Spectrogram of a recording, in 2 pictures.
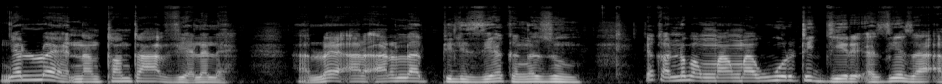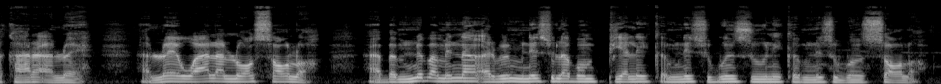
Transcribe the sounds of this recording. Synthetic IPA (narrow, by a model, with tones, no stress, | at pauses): ɲɛ˦lɔ˦ɛ˨na˨ntɔ˦ntaː˦vɪ˨ɛ˨lɪ˦lɛ˨ | a̰˨lɔ˦ɛ˦ʔa˨ɾɪ˨ʔa˨ɾɪ˦la˦pi˨lɪ˨zɪ˨ɛ˦ka˨ŋa˦zu˦ŋjɛ˦ka˨nʊ˦ba˨ŋ͡ma˦ŋ͡ma˦wo˦ɾtɪ˦d͡ʒe˨ɾɪ˨ʔa˨zi˦e˦zaː˨˦ʔa̰˨kʰaː˨ɾa˦a˨lɔ˦ɛ˨a̰˨lɔ˦ɛ˨waː˨˦la˨lʊ˦sɔ˦ɣlɔ˨a̰˨bɛ˨m˨nɪ˦ba˨mɪ˦nːa˦ŋa̰˨ɾɪ˨bɪ˦mi˨ne˦su˦la˦bʊ˦mpɪ˦ɛ˨lɪ˦kʰa̰˨mi˨ne˦su˨bʊ˦nsuː˦nɪ˦ka˨mi˨ne˦su˨bʊ˦nsɔ˦ɣlɔ̰˨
